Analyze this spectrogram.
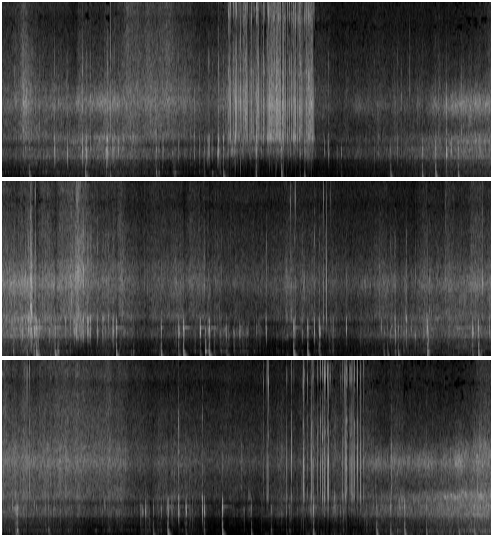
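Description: Skis swishing through deep powder snow: a hiss that swells and fades with each turn, every two to three seconds, with frequent small knocks from the skis and gear. A brighter burst of hiss comes about three seconds in.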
